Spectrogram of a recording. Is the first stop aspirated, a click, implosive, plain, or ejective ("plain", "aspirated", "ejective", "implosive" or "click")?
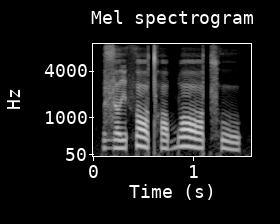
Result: aspirated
